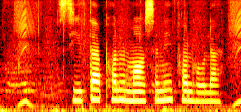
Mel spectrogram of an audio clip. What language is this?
Bhojpuri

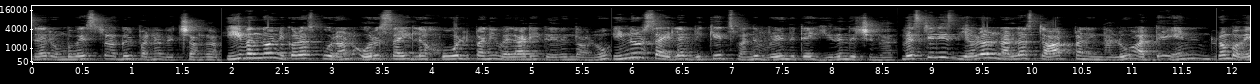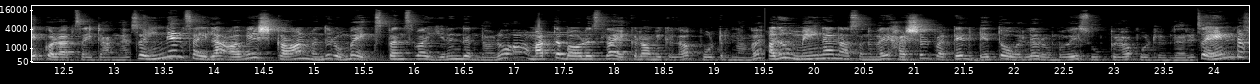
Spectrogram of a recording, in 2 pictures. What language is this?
Tamil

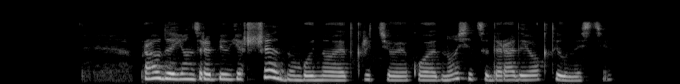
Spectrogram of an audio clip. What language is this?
Belarusian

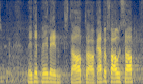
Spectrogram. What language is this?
Swiss German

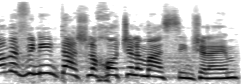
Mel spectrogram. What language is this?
Hebrew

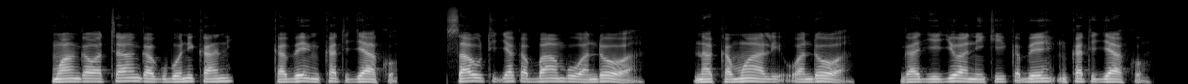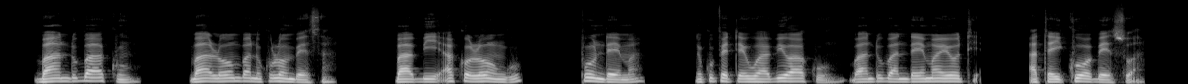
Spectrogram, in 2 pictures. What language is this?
Matengo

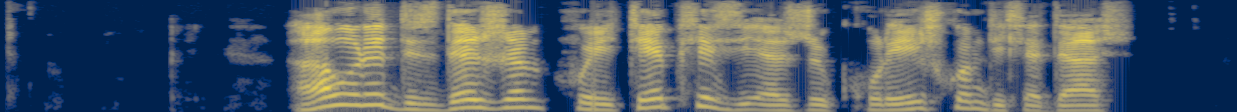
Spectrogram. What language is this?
Kabardian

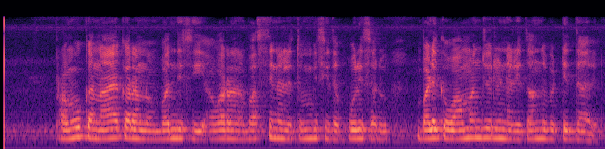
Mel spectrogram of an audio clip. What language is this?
Kannada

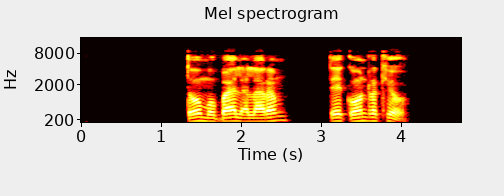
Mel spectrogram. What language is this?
Lasi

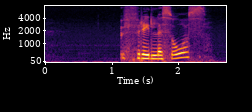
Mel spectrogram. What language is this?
Swedish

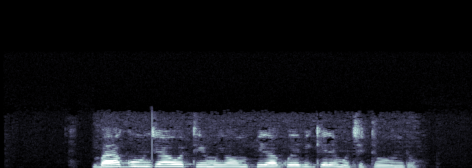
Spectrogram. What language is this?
Ganda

